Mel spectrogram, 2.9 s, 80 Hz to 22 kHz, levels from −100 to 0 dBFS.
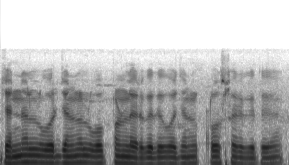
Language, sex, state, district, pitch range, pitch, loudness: Tamil, male, Tamil Nadu, Kanyakumari, 110-120 Hz, 115 Hz, -16 LUFS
